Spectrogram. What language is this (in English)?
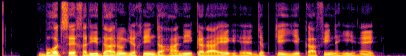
Urdu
